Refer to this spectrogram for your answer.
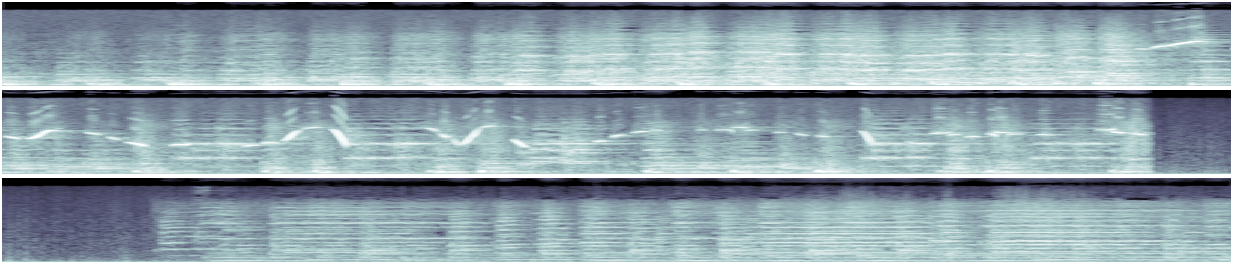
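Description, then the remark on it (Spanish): A melody is whistled loudly as the closing tune of a radio broadcast, over full instrumental backing, its bright sliding notes carrying the tune before the music cuts off abruptly and a different song begins. “Y será el zorro que cerrará la emisión con el silbidito.”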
